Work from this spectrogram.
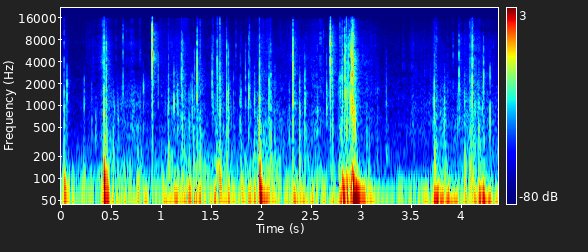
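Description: A long, clear plastic packaging sheet of inflated air cushions is stretched between both hands and pulled and flexed. It produces irregular crinkling and crackling with sharp, bright snaps over a low, soft rumble of handling.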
